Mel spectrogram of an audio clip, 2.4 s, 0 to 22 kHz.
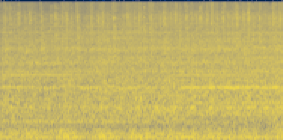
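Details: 1964 Impala SS V8 after carburetor rebuild with a Holley kit: settles into a steady, even idle with a smooth low rumble, no misses or stumbles; normal idle.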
